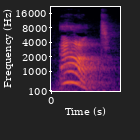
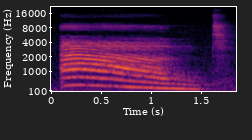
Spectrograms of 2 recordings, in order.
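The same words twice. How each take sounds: First: The word is said quickly, sounds blended together. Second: The word is said slowly, sounds stretched apart.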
